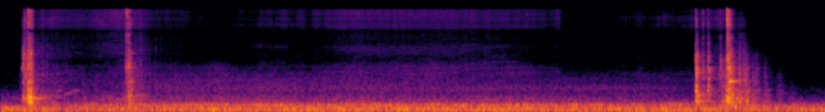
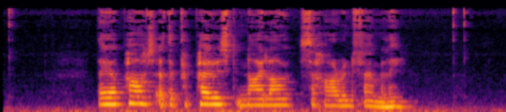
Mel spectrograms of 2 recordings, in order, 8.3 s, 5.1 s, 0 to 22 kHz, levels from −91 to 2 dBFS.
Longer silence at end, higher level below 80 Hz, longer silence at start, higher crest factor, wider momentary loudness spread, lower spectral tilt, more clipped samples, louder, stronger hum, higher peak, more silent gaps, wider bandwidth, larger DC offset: second, 0 s vs 0.4 s; first, -36 dBFS vs -44 dBFS; about the same, 0 s vs 0.1 s; first, 26 dB vs 18 dB; second, 14 LU vs 18 LU; about the same, -5.5 dB/octave vs -5.5 dB/octave; neither; second, -30 LUFS vs -19 LUFS; neither; about the same, -4 dBFS vs -2 dBFS; neither; about the same, 16.5 kHz vs 17 kHz; neither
